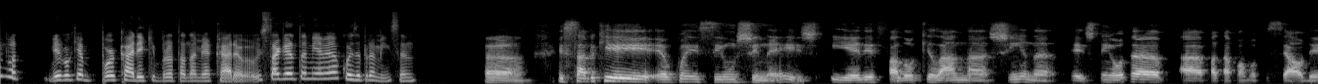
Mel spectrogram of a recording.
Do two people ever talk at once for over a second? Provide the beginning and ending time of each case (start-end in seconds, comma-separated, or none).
none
